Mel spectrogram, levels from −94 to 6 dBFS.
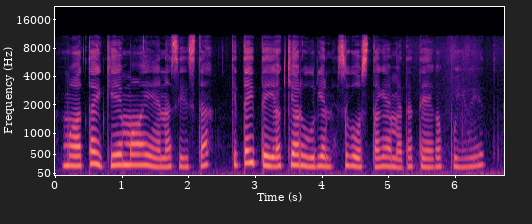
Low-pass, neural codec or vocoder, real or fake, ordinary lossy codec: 10.8 kHz; none; real; none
